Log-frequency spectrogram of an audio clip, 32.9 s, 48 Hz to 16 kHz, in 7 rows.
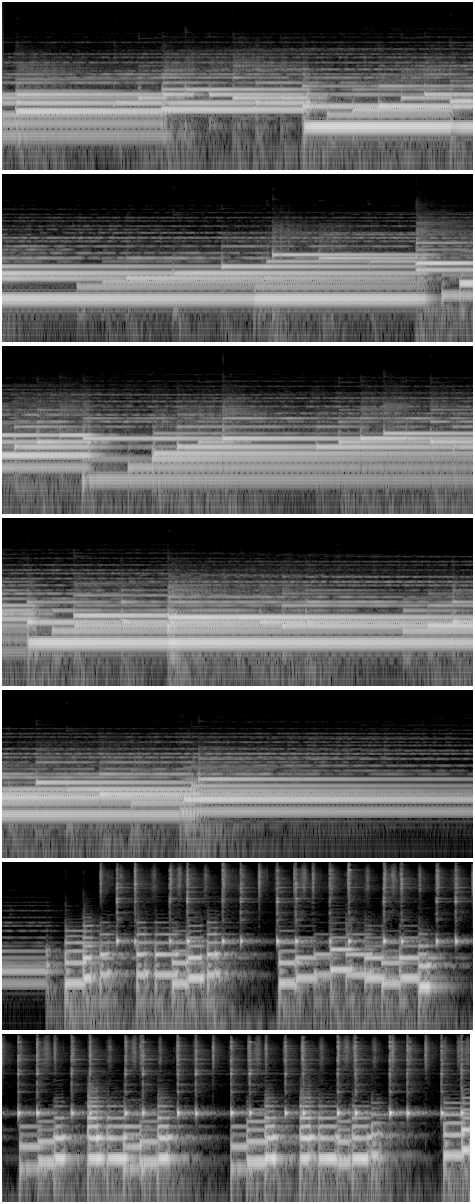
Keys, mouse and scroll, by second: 1.1-1.8 ctrl+scroll up 4, 4.0 click, 6.0 click, 6.8 click, 9.3 click, 11.3 ctrl+z, 12.5 ctrl+z, 14.6-15.5 ctrl+scroll down 6, 16.9 click, 18.8 click, 19.4 middle click, 22.2 click, 23.4-24.7 drag, 25.2-25.9 ctrl+scroll up 4, 26.6-29.5 ctrl+shift+drag, 31.8 click.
